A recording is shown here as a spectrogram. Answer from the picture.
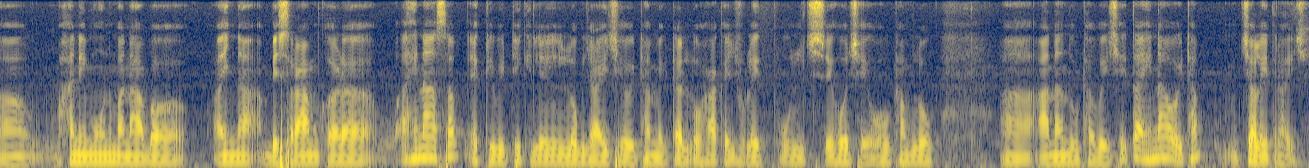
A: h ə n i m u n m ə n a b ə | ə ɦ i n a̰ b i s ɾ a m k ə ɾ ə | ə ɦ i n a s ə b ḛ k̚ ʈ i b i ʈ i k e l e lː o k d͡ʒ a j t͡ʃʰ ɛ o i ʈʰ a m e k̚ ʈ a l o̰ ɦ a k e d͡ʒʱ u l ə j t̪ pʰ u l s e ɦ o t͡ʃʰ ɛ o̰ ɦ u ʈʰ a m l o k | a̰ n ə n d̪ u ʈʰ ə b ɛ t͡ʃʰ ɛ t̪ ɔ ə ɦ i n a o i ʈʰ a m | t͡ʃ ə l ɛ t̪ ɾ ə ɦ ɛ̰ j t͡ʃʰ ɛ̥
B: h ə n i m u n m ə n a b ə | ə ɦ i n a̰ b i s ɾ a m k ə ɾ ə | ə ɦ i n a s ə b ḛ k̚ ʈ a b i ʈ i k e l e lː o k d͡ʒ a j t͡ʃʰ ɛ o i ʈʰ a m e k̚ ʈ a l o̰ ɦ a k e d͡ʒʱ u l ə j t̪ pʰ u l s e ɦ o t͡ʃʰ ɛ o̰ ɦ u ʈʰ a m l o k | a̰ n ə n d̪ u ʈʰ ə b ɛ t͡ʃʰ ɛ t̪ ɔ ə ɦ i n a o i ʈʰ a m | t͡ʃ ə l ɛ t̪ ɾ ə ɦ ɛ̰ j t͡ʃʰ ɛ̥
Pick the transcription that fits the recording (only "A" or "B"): A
